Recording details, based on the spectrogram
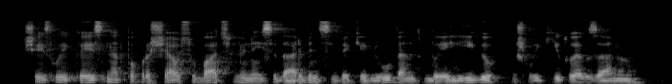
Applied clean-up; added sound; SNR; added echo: none; none; none; none.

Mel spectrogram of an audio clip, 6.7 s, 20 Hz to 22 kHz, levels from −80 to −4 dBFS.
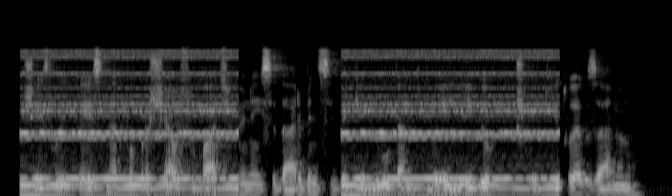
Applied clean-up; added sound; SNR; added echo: none; Organ; -4 dB; none.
